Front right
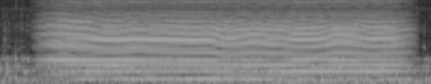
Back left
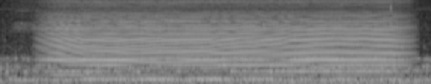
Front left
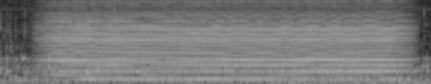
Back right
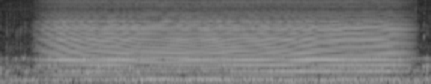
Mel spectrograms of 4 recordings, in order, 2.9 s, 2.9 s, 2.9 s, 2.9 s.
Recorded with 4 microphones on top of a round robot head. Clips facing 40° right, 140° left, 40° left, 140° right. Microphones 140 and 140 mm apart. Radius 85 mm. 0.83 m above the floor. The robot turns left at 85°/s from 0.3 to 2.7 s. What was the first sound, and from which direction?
Only background noise.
